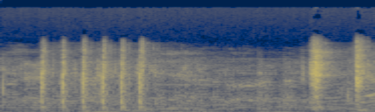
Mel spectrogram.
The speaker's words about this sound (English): Just knock on the door, monsieur.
